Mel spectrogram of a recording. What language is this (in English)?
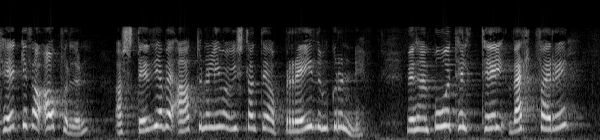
Icelandic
